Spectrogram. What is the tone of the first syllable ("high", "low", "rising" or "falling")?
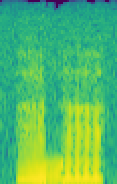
low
